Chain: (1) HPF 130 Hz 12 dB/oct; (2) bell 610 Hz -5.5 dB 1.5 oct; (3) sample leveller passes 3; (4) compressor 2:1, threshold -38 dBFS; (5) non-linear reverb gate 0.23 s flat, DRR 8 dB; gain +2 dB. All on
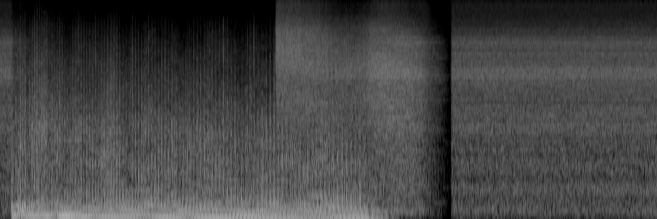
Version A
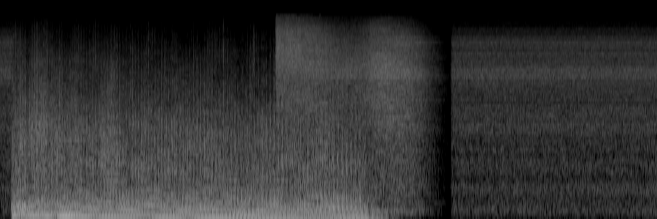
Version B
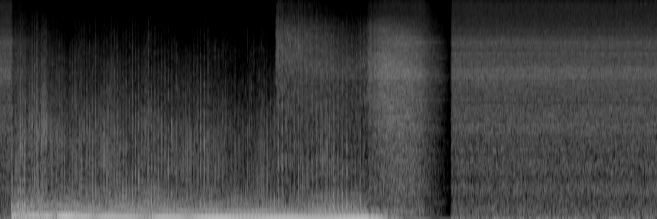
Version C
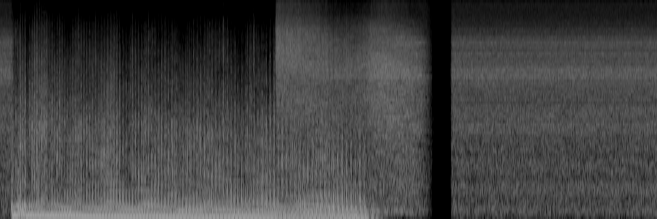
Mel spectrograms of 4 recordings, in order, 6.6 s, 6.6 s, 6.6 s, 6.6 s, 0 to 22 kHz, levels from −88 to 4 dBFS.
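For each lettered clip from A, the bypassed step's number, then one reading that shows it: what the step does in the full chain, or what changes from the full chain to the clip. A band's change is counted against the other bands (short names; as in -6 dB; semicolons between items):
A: 3, momentary loudness spread change +6 LU; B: 1, 125 Hz band +6.5 dB; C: 5, crest factor change -3.0 dB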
